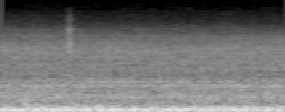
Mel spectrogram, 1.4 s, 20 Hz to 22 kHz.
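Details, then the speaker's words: Cadillac 472 with RV cam, rebuilt A/C and A6 compressor, idling with A/C on auto in the high 60s and already blowing cold: a steady, even low rumble with no stumble while the compressor pulls. Normal idle under A/C load. "So and the car is just sitting here idling like it basically doesn't know that that A6 compressor exists. This 472 that scoffs at that A6 compressor with this RV cam in it."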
